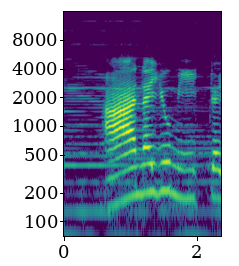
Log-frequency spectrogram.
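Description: A voice chanting a line of Malayalam verse in a sing-song melody. After a quiet first half-second it holds one long, slightly wavering note, fading just before the end.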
